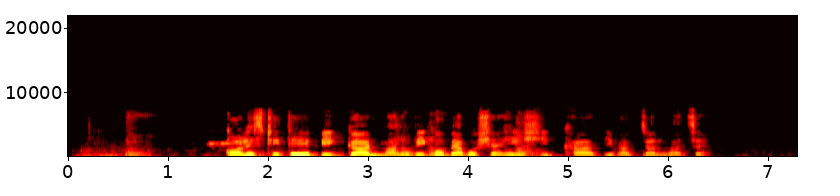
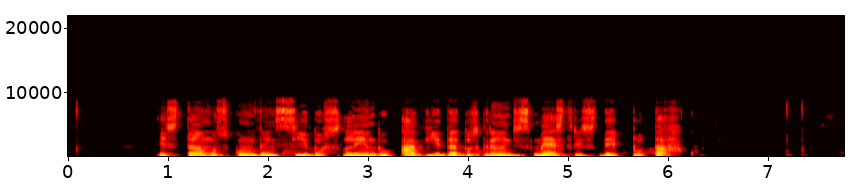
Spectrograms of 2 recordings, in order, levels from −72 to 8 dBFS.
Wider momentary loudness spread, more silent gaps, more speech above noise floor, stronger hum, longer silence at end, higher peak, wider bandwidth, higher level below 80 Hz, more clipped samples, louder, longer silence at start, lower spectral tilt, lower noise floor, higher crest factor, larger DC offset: first, 21 LU vs 8 LU; neither; second, 50 dB vs 54 dB; neither; second, 0.95 s vs 1.65 s; about the same, -2 dBFS vs -2 dBFS; second, 7.6 kHz vs 9.4 kHz; about the same, -60 dBFS vs -58 dBFS; neither; first, -16 LUFS vs -21 LUFS; second, 0.2 s vs 0.9 s; about the same, -4.5 dB/octave vs -5.5 dB/octave; second, -66 dBFS vs -75 dBFS; about the same, 16 dB vs 20 dB; neither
